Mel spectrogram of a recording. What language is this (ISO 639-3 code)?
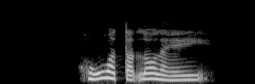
yue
